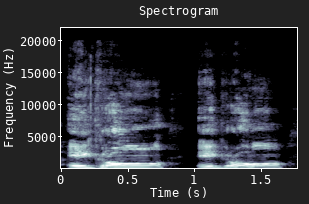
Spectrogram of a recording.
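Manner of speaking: loud, high, mock French shout. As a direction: yell fake French phrases. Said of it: "he would shout out".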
